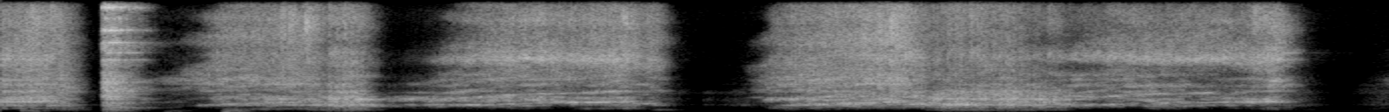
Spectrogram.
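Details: Paladone RC VW Campervan toy after gearbox fix with a spacer holding the gear in place: two bursts of thin high-pitched motor whir with gear buzz, no clicking or skipping, drive runs smoothly (motor wires reversed).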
